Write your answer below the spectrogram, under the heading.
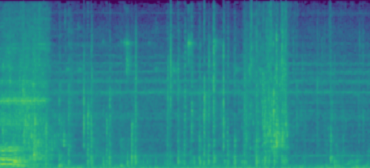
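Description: Water poured into a pot of thick pea and potato curry gravy, loudest right at the start, then stirred in with a wooden spoon, making liquid splashing and light clicks and scrapes against the pot.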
